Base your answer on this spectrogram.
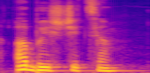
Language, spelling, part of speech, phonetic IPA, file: Ukrainian, абищиця, noun, [ɐˈbɪʃt͡ʃet͡sʲɐ], Uk-абищиця.ogg
- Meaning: nonsense, trifle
